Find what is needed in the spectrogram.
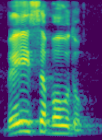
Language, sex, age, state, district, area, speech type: Kannada, male, 45-60, Karnataka, Shimoga, rural, spontaneous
